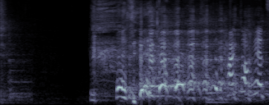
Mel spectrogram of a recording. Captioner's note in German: Gelächter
